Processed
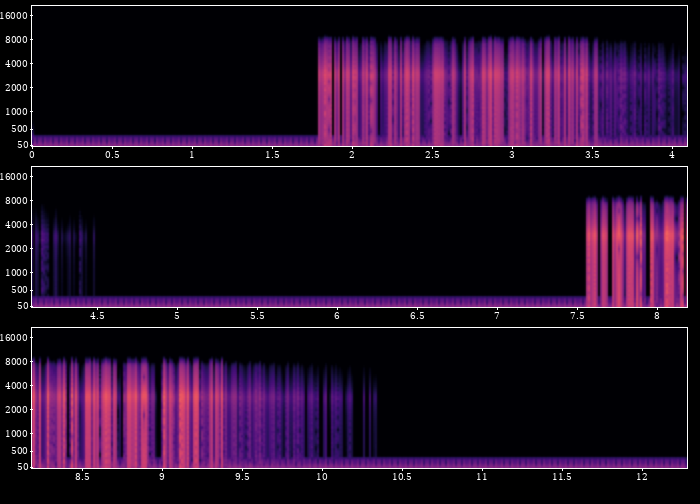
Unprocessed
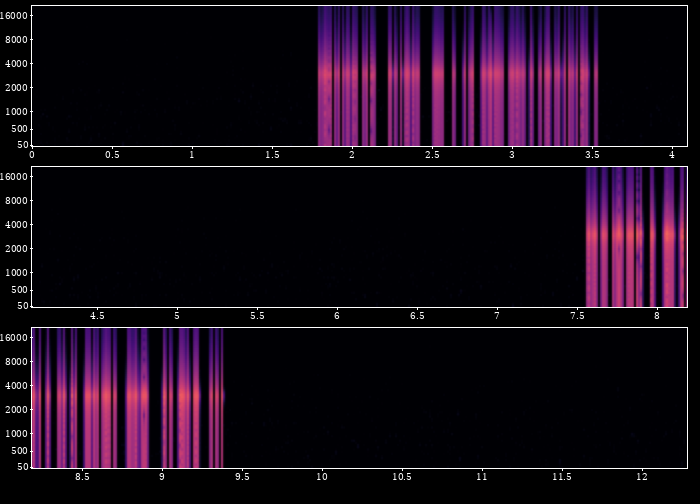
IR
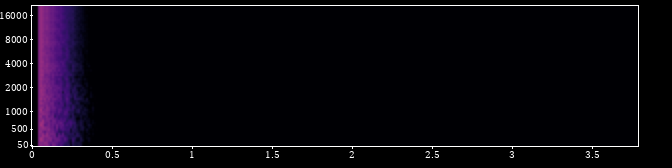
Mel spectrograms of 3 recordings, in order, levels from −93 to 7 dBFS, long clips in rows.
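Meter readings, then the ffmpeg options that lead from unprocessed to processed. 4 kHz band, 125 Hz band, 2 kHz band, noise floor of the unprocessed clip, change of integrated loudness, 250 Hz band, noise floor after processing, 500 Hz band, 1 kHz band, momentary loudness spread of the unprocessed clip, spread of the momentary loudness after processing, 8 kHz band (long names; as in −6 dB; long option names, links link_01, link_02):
0.0 dB, +4.0 dB, +1.5 dB, −76 dBFS, +0.5 dB, +3.5 dB, −58 dBFS, +3.5 dB, +3.5 dB, 9 LU, 9 LU, +1.5 dB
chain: -filter_complex "[0:a]equalizer=frequency=3200:width=1.7:gain=-4,aresample=16000,aeval=exprs='val(0)*gte(abs(val(0)),0.00596)':channel_layout=same,aresample=44100,aeval=exprs='val(0)+0.001*(sin(2*PI*50*n/s)+sin(2*PI*2*50*n/s)/2+sin(2*PI*3*50*n/s)/3+sin(2*PI*4*50*n/s)/4+sin(2*PI*5*50*n/s)/5)':channel_layout=same,asplit=5[link_01][link_02][link_03][link_04][link_05];[link_02]adelay=239,afreqshift=-33,volume=-22dB[link_06];[link_03]adelay=478,afreqshift=-66,volume=-27.5dB[link_07];[link_04]adelay=717,afreqshift=-99,volume=-33dB[link_08];[link_05]adelay=956,afreqshift=-132,volume=-38.5dB[link_09];[link_01][link_06][link_07][link_08][link_09]amix=inputs=5:normalize=0,volume=3.5dB"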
